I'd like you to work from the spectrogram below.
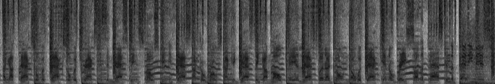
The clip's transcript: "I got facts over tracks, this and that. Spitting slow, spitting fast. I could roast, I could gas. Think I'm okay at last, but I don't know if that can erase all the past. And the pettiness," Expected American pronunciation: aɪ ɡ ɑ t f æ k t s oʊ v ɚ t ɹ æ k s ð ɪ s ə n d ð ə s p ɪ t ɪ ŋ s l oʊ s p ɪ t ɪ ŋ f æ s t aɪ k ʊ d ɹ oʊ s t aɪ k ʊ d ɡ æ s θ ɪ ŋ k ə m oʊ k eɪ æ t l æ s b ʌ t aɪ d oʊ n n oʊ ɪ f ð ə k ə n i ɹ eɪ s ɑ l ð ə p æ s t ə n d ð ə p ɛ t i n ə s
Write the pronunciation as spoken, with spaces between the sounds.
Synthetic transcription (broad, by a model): aɪ ɡ ɑ t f æ k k s oʊ v ɚ t ɹ æ k s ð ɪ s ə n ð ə s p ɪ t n s l oʊ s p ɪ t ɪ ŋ f æ s t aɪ k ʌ ɹ oʊ s t aɪ k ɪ ɡ æ s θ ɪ k ə m oʊ k eɪ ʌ l æ s b ʌ t aɪ d oʊ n n oʊ ɪ f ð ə k ə n i ɹ eɪ s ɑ ð ə p æ s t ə n ð ə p ɛ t i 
